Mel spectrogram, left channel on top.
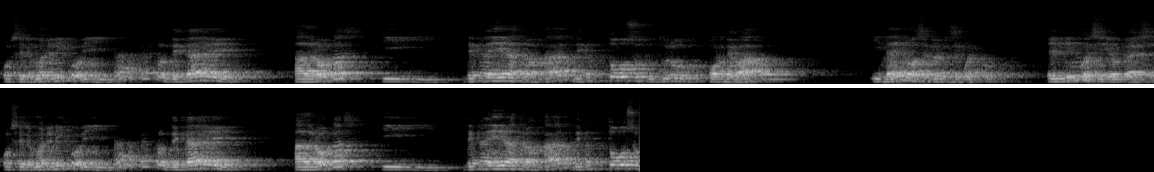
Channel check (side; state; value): right; drops out; at 6.4 s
